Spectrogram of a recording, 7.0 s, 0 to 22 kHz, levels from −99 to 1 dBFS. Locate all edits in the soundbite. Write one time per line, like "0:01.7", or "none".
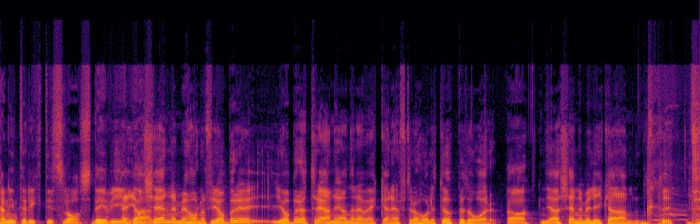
none

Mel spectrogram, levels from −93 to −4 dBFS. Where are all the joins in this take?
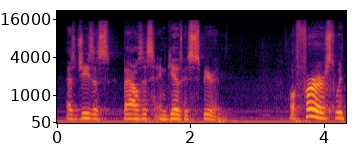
0:01.4
0:01.9

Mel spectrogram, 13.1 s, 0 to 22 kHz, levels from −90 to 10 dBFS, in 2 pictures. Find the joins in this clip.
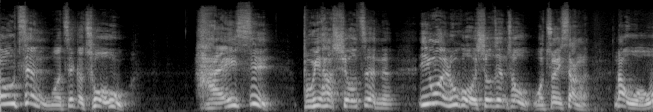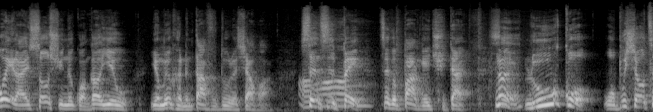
none

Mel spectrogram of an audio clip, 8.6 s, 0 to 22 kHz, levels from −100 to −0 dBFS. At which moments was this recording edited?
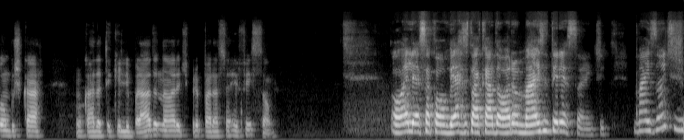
none

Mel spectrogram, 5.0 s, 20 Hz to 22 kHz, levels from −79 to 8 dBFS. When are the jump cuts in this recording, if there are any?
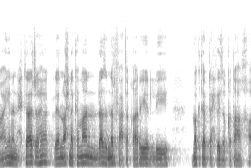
none

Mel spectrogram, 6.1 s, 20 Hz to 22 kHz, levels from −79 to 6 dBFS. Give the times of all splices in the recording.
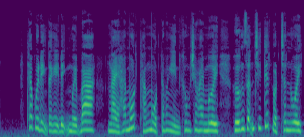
none

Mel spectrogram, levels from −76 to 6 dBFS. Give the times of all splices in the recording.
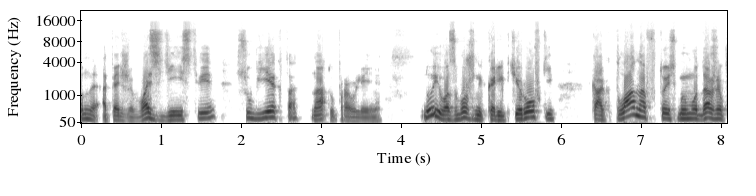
0:03.1

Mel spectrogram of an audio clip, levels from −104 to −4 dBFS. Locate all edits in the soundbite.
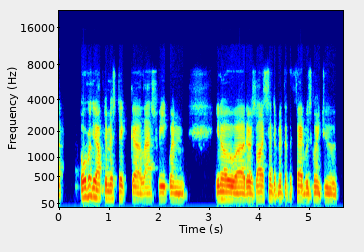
none

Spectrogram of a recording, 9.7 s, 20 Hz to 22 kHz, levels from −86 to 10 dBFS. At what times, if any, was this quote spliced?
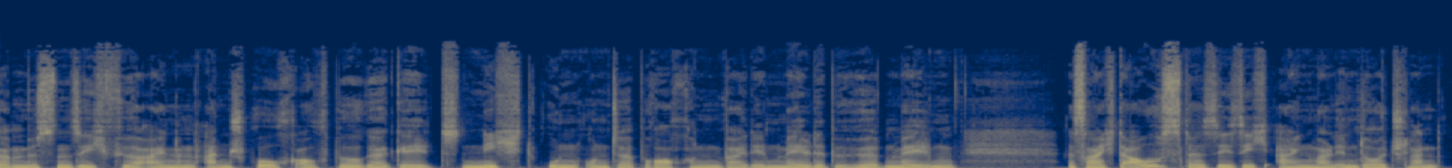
none

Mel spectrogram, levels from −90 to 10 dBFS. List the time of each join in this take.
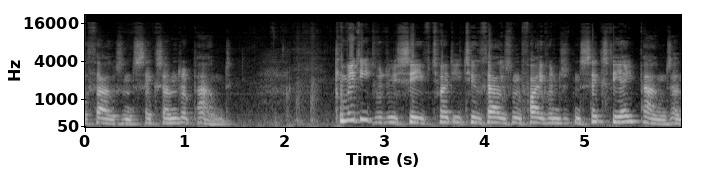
0:02.9

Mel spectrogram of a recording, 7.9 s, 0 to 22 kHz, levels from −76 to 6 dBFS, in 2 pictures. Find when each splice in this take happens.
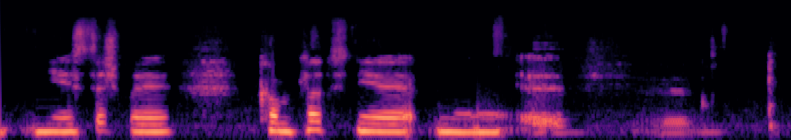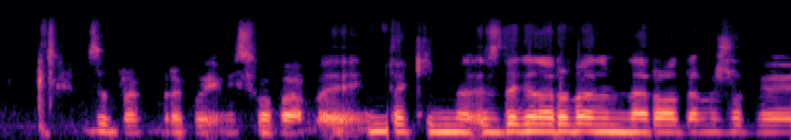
0:04.3
0:05.9

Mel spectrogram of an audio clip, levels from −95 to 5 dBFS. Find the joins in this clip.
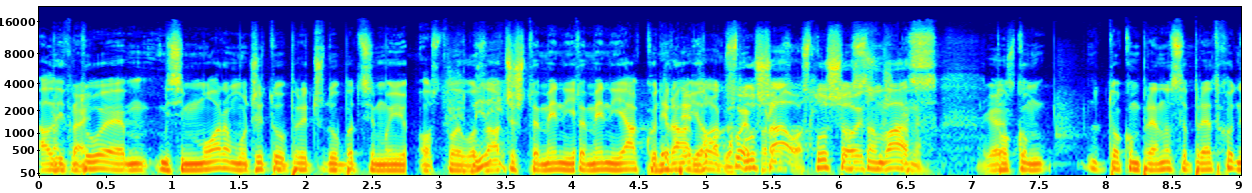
0:02.7
0:04.0
0:04.9

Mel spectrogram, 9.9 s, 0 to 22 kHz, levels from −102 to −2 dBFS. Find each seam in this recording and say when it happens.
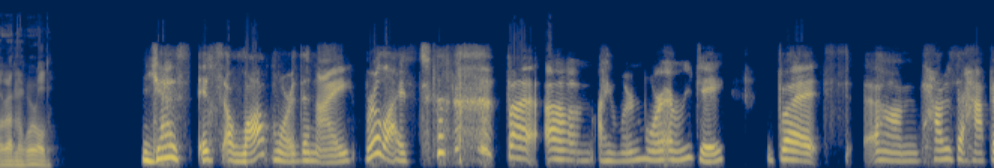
none

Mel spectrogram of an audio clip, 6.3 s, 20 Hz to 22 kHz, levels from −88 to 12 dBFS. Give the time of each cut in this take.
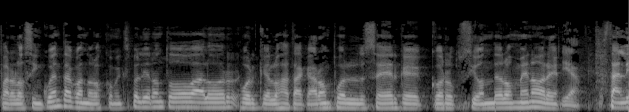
0:02.4
0:04.0
0:05.0

